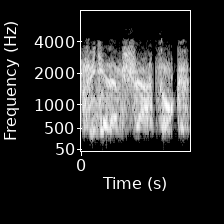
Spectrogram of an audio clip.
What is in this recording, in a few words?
near waypoint, mood low, speech hun; War Thunder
